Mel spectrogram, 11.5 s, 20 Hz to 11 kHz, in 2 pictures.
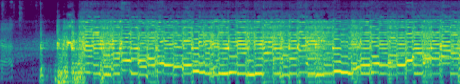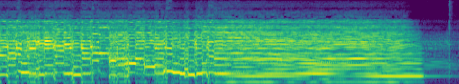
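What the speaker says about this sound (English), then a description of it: "80s distortion with chorus." Heavily distorted 1980s-style electric guitar with a shimmering chorus effect playing a fast riff, ending in a sustained chord that rings out and stops.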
